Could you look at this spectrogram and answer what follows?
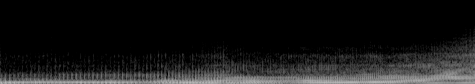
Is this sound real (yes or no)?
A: no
